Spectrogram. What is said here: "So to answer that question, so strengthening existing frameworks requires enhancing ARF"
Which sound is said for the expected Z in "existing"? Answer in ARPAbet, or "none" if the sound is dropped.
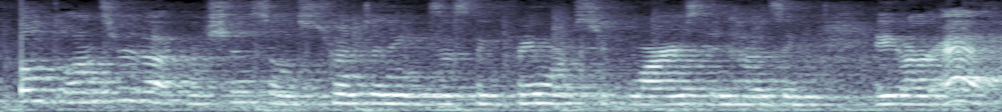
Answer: Z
